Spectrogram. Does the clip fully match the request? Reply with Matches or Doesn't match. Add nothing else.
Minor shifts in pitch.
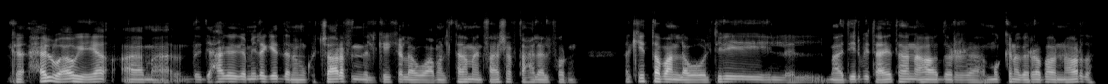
Matches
